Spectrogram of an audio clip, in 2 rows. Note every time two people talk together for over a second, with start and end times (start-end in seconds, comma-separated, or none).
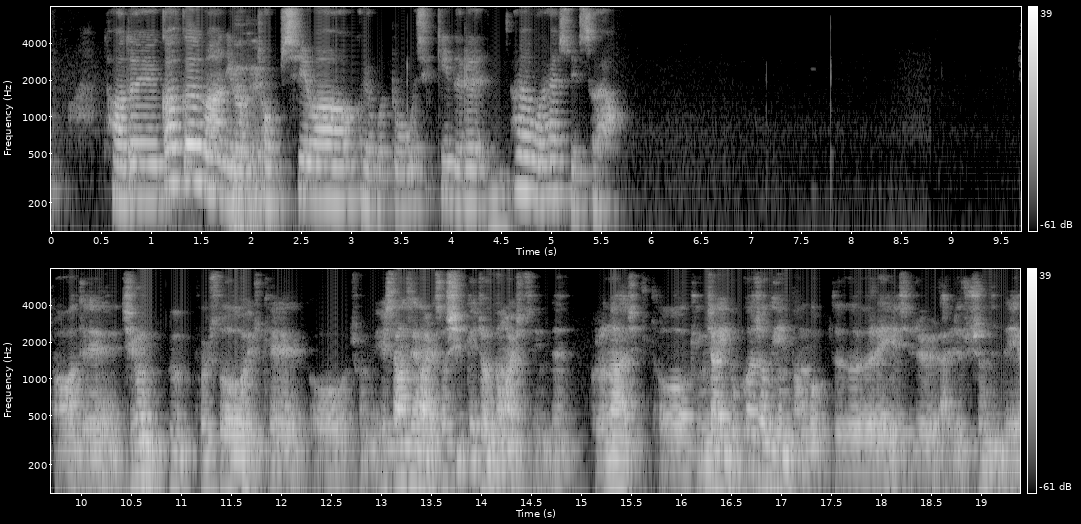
none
